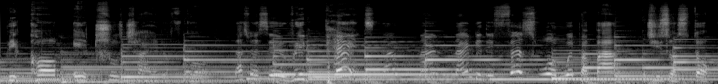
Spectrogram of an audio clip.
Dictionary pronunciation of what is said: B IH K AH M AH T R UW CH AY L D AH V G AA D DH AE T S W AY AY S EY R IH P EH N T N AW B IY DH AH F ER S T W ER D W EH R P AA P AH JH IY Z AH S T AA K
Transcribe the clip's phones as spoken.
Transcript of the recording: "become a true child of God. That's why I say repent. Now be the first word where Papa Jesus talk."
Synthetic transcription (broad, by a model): B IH K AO M AH T R UW CH AY L D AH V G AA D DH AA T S W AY AY S EY R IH P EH N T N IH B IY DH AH F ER S T W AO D W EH P AA P AH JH IY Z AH S T AA K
